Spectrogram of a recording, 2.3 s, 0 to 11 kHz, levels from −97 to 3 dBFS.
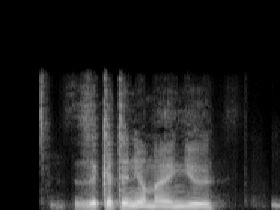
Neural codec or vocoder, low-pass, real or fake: codec, 16 kHz, 0.5 kbps, X-Codec, WavLM features, trained on Multilingual LibriSpeech; 7.2 kHz; fake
